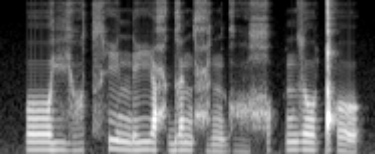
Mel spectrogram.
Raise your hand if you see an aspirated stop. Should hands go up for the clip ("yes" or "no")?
yes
